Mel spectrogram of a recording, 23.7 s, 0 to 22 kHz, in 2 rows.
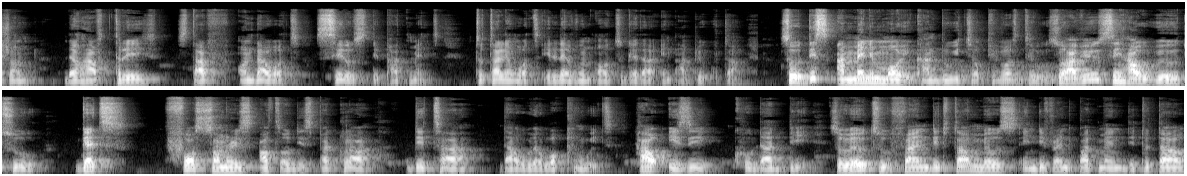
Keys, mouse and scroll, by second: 7.5 click, 9.8 click, 14.2 click, 16.0 click, 17.4 click.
